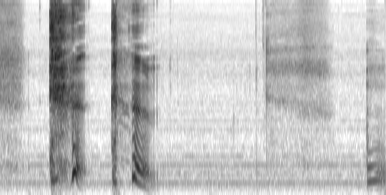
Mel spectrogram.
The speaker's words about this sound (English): Coming for you makes me cough, apparently.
